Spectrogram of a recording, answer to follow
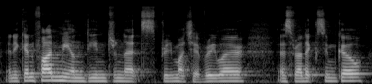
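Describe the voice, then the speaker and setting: On stage in a big lecture hall, a young man from the Czech Republic, a native Czech speaker, delivers a tech talk as a conference speaker through a handheld mic. He talks fast in a slightly high voice with little pitch movement, frequently pausing to quiz the audience.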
